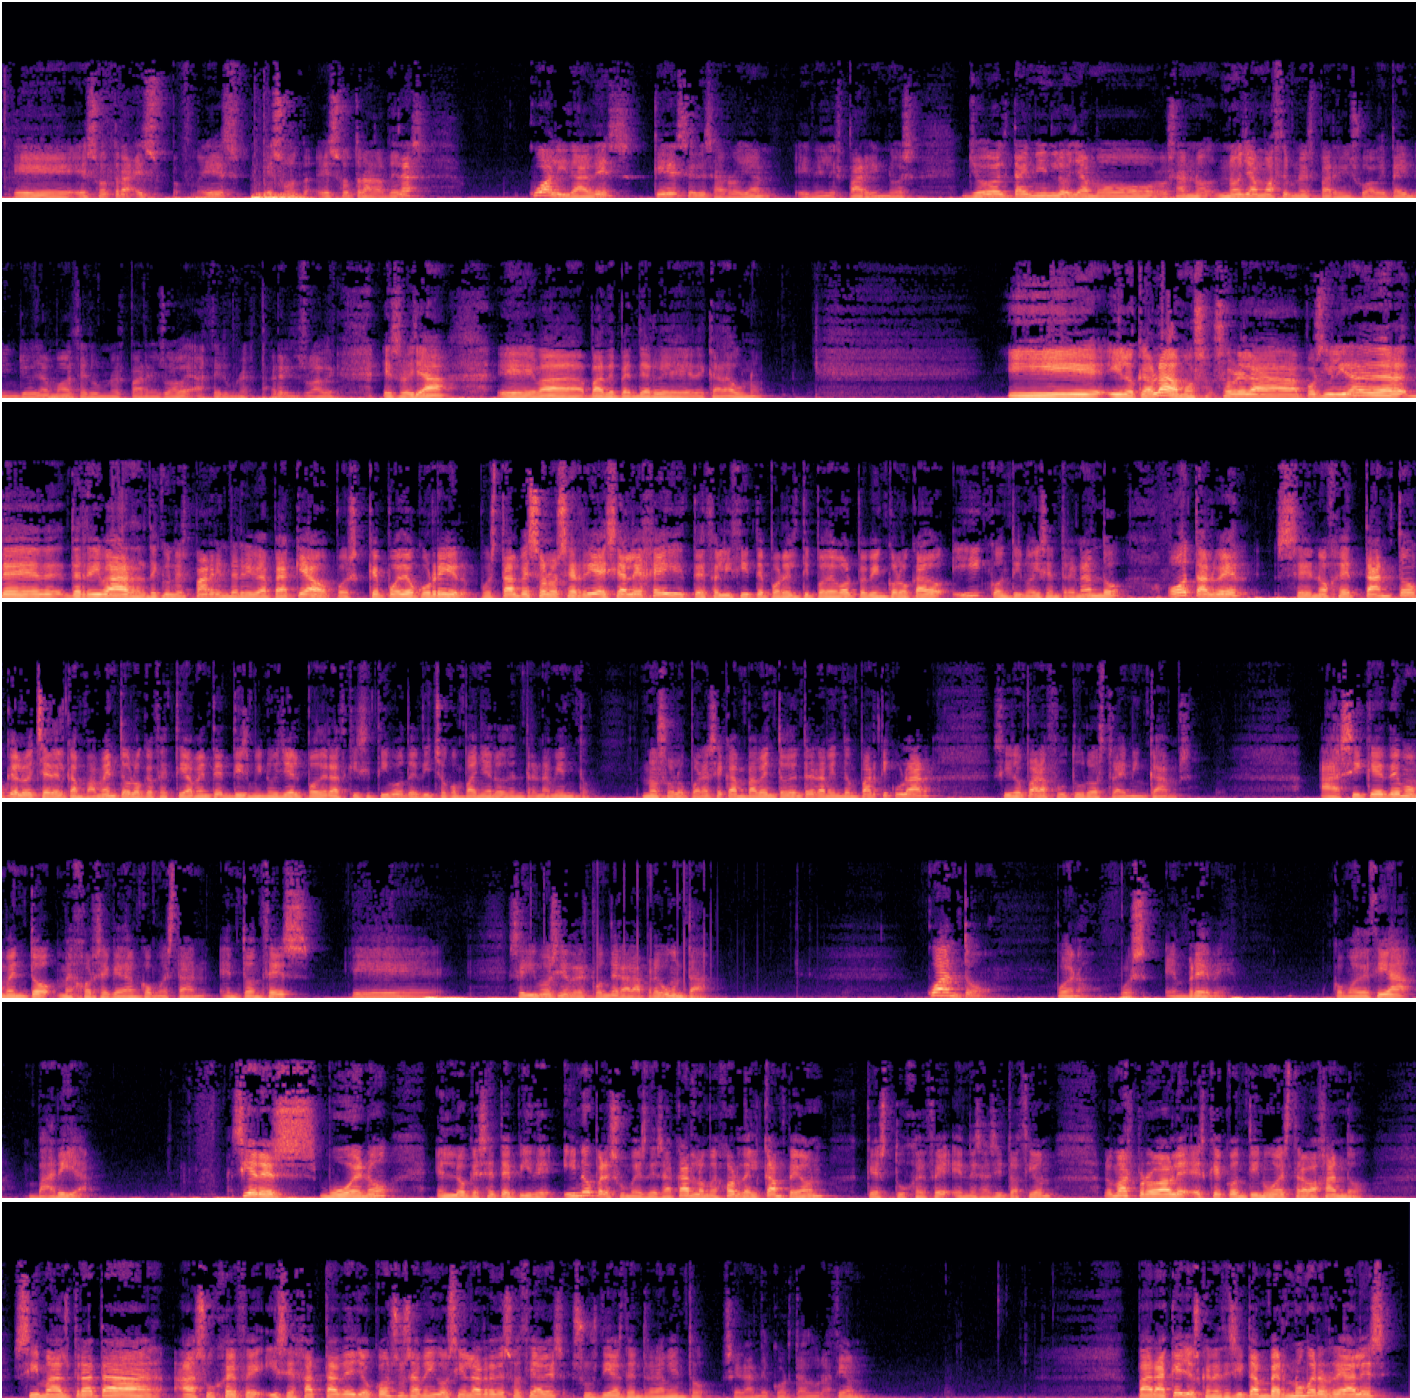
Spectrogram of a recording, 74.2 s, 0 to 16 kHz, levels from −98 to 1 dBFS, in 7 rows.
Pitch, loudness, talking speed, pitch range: 160 Hz, -20 LUFS, 190 wpm, 140-185 Hz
